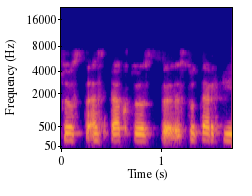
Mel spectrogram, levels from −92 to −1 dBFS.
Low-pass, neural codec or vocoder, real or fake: 7.2 kHz; codec, 44.1 kHz, 7.8 kbps, DAC; fake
